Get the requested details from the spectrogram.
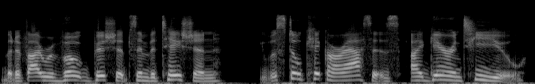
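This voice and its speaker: A woman's voice: lowish voice, normal speed, no room sound, clean studio sound, lightly acted. A woman reading an audiobook, voicing a tense young male vampire who speaks tersely and urgently to his housemates.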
